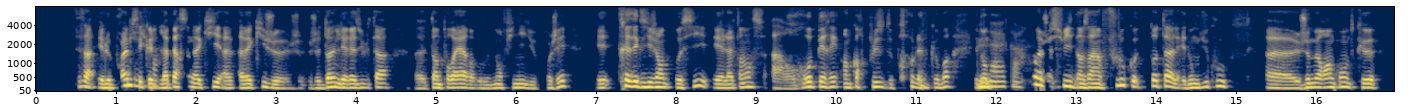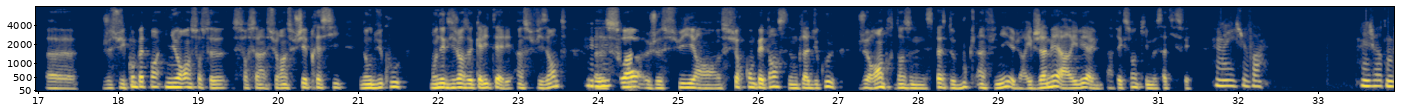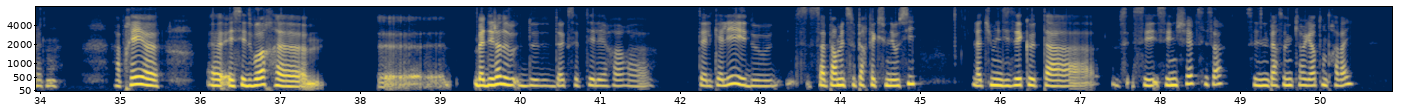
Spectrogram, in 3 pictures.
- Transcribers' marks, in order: background speech; distorted speech; static; tapping; stressed: "repérer"; laughing while speaking: "problèmes"; other background noise
- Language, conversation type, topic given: French, advice, Comment puis-je gérer mon perfectionnisme et mes attentes irréalistes qui me conduisent à l’épuisement ?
